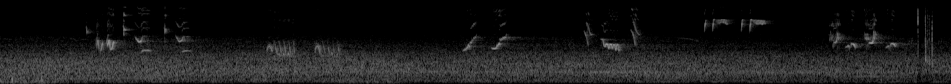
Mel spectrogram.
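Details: Brown thrasher in song at Bay Street Park, Osprey, Florida, delivering bursts of crisp, varied chirping phrases, often doubled, with brief gaps between them and a constant hissing background.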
